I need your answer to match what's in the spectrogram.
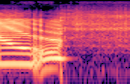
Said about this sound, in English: Did you hear that? It makes that weird sound, and then you hear these balls that are spinning down to the bottom of the timer, and that's it.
